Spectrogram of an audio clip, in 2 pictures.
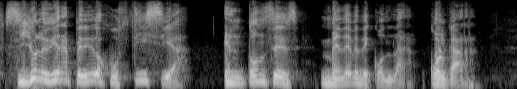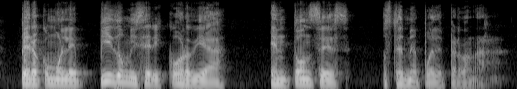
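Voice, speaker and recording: A man voicing a humble condemned man, speaking calmly and with resignation, low and quiet. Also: unhurried, no echo, clean studio sound.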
